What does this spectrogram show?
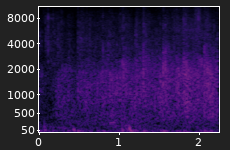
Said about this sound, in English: Let's give them a little round of applause, shall we?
